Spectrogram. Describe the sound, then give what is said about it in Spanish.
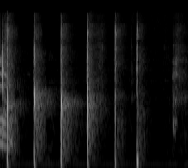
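Six sharp hand claps in a quick, steady rhythm, fairly loud, applauding cyclist Marc Soler for winning a stage of a grand tour, followed by one softer clap after a short pause; no one talks. “Un aplauso.”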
